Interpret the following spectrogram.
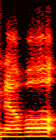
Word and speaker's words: Kneble: what you've been doing sure so i'm neville um i graduated that's okay the gay is silent but that's okay everyone gets it so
